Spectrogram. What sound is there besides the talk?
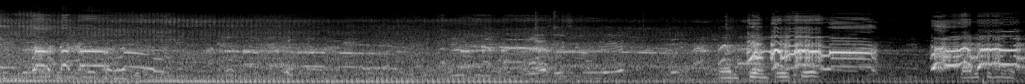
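roosters crowing at a gamefowl market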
